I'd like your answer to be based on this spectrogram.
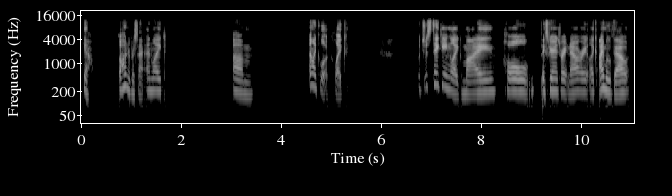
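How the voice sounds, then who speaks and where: A young American woman co-hosts a podcast, rambling casually with plenty of fillers, frequent laughter and some swearing. Her medium-pitched voice moves slowly with long pauses, recorded in clean studio sound without echo.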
